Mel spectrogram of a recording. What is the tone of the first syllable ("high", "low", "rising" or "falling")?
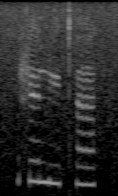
low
